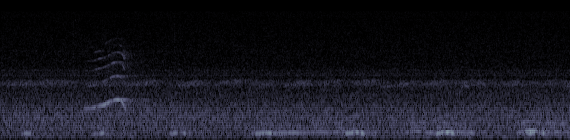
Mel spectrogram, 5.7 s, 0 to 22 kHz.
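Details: Great grey owls courting at midnight on 23 April 2019, possibly mating, calling off camera near a nest on a live cam: a series of soft, deep hoots roughly every half second to second, one brief rising whistled note early, steady background hiss.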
